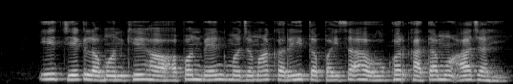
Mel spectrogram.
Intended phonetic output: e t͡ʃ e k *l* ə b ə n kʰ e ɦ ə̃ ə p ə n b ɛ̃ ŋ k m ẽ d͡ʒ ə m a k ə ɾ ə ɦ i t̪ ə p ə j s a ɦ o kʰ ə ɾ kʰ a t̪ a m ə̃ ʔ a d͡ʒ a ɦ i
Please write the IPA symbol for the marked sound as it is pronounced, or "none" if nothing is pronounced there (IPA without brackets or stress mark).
l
